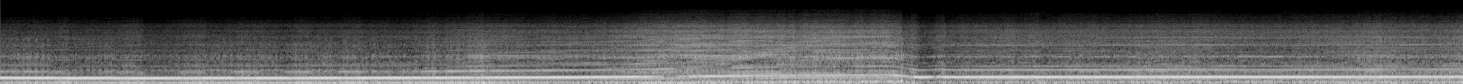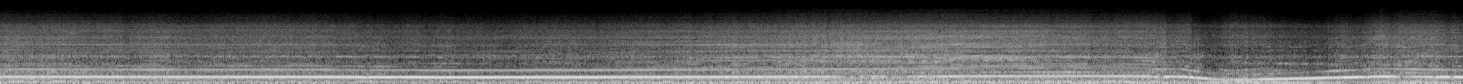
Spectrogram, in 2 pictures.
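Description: BMW S1000RR inline-four engine pulling steadily under throttle, its high engine note rising slowly and then dropping sharply at an upshift about nine seconds in. Near the end the pitch falls and climbs back as the throttle is rolled off and on again. Steady wind rush runs underneath.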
